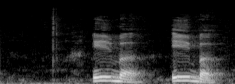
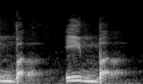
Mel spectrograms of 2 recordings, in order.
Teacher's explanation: Lantunan yang berlaku pada ba yang mati ni adalah secara ringan ataupun kecil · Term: qalqalah sughra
